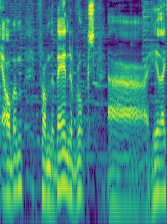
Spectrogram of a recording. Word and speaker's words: Ruhks: We're going to open today's program with a fairly new recording from the Band of Rooks, and that's spelled R-U-H-K-S, but it's really pronounced R-O-O-K-S.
